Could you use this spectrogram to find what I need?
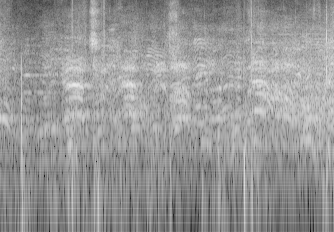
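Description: Gloved punches land with sharp thuds.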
